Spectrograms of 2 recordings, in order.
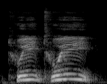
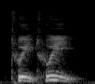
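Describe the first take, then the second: First: Much higher, louder urgent chirp; frantic bird call. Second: Much higher chirping tweet, louder; bird call. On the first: Louisa calls a bird frantically as a polar bear charges, much higher chirping. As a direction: chirp desperately like a bird in danger. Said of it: "she calls frantically". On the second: The girls call to a bird under the ice, high chirping. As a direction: chirp it like a little bird calling. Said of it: "the girls call out". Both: A narrator's reading.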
